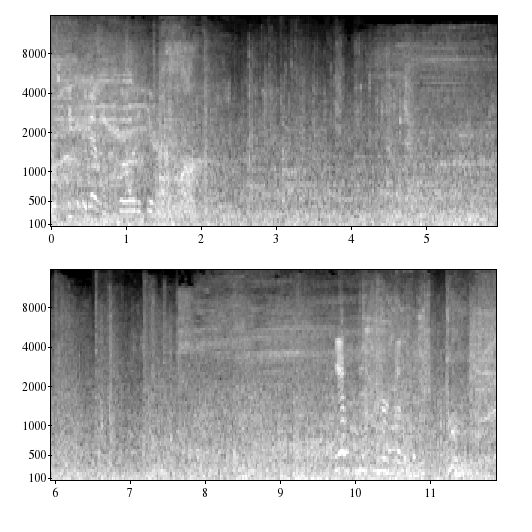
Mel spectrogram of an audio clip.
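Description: A heavy low rumble fills an echoing cavern.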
